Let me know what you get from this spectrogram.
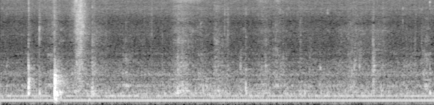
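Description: Faint chewing of a soft chocolate sweet, with a few small clicks in the first second, over a steady low hum.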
